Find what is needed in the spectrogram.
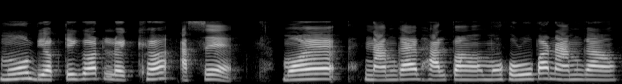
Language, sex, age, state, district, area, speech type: Assamese, female, 60+, Assam, Dhemaji, rural, spontaneous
